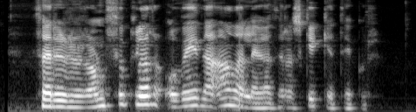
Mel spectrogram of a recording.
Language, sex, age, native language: Icelandic, female, 50-59, Icelandic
